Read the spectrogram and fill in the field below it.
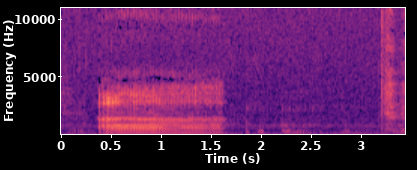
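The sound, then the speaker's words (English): A happy male cat purrs with a loud, deep, rumbling, buzzy tone for just over a second, then it drops to faint low noise before a brief rustly burst at the very end. “There's some crazy purring going on right now.”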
